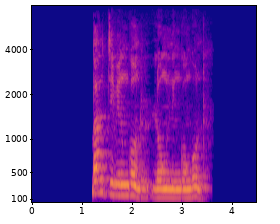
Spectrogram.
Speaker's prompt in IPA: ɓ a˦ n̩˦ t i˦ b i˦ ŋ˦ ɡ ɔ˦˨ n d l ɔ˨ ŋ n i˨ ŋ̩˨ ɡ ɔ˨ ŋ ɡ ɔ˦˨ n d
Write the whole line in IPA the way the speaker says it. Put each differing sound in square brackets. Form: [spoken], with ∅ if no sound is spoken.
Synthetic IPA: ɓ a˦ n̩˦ t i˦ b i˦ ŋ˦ ɡ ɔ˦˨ n d l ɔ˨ ŋ n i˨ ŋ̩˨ ɡ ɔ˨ ŋ ɡ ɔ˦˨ n d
